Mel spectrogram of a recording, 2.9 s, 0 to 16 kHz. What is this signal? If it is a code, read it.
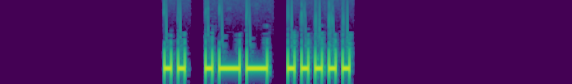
Morse code, heard as a keyed tone, about 36 wpm, 700 Hz. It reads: IW5
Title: Three Challenging Letter-Number Combinations 35wpm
